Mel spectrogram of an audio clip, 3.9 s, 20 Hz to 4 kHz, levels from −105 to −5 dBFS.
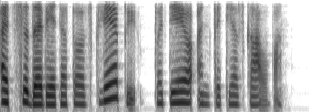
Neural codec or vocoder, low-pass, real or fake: none; 3.6 kHz; real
